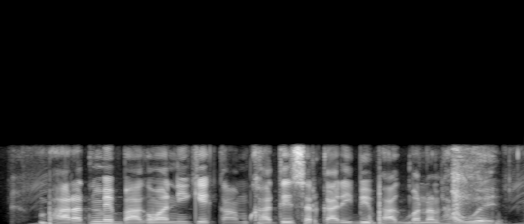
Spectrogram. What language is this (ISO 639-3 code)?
bho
